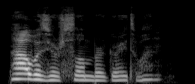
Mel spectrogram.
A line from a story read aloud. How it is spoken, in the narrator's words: Mahini purred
